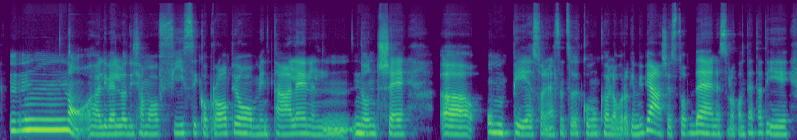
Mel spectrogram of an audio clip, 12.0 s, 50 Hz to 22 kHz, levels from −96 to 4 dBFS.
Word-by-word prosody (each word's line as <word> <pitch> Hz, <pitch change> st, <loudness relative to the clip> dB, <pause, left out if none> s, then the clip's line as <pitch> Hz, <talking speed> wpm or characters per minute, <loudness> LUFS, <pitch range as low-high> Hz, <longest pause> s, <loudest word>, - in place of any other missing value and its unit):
Mhmm, 275 Hz, +1 st, +6 dB
no. 270 Hz, -, +2 dB
A 180 Hz, -1 st, -3 dB
livello 180 Hz, +1 st, -1 dB
diciamo 180 Hz, 0 st, -5 dB
fisico 195 Hz, 0 st, -5 dB
proprio, 195 Hz, +1 st, 0 dB
mentale, 180 Hz, +1 st, 0 dB
nel 180 Hz, +8 st, -6 dB
non 190 Hz, -2 st, 0 dB
c'è, 180 Hz, -1 st, +1 dB, 0.5 s
uhm, 175 Hz, -2 st, +3 dB, 0.2 s
un 205 Hz, -2 st, -1 dB
peso. 175 Hz, -3 st, -3 dB
Nel 165 Hz, -, -5 dB
senso 185 Hz, +2 st, -9 dB
che 185 Hz, -, -7 dB
comunque 185 Hz, -1 st, -6 dB
è -, -, 0 dB
un -, -, -5 dB
lavoro -, -, -4 dB
che 180 Hz, -, -8 dB
mi 185 Hz, +3 st, -4 dB
piace, 195 Hz, -7 st, +4 dB
sto 175 Hz, +1 st, -7 dB
bene, 195 Hz, -2 st, +2 dB
sono 185 Hz, -, -3 dB
contenta 195 Hz, +3 st, -8 dB
di 175 Hz, -4 st, -4 dB
185 Hz, 145 wpm, -22 LUFS, 180-200 Hz, 0.5 s, Mhmm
